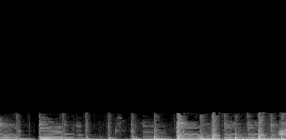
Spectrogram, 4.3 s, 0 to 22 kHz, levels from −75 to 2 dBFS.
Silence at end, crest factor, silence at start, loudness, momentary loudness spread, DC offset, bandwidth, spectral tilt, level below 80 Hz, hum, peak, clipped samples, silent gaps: 0 s; 12 dB; 0 s; -16 LUFS; 6 LU; 0.3%; 4.3 kHz; -11.5 dB/octave; -14 dBFS; none; 0 dBFS; under 0.1%; none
